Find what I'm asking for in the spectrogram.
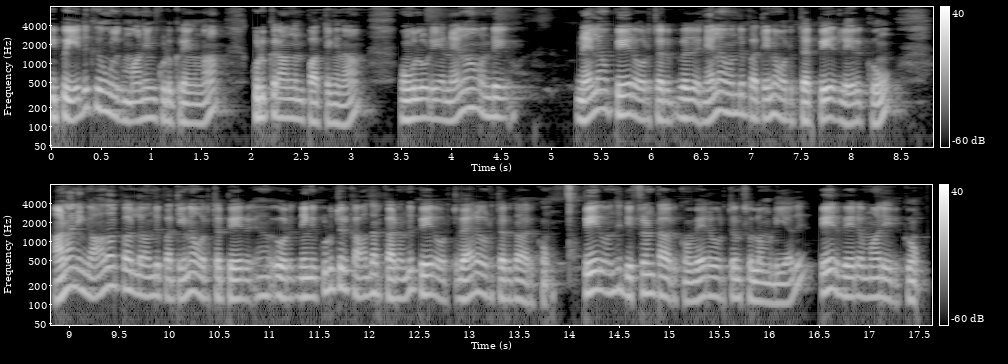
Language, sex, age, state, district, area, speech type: Tamil, male, 18-30, Tamil Nadu, Dharmapuri, rural, spontaneous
